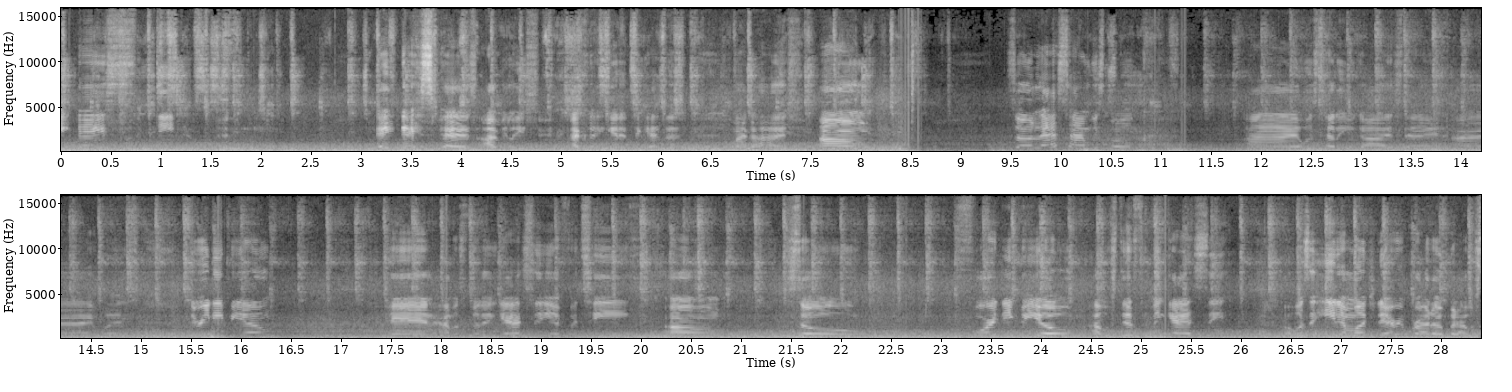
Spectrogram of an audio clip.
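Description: A woman talking inside a car's cabin over a steady low rumble of engine and road noise, with a brief break about eight and a half seconds in.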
